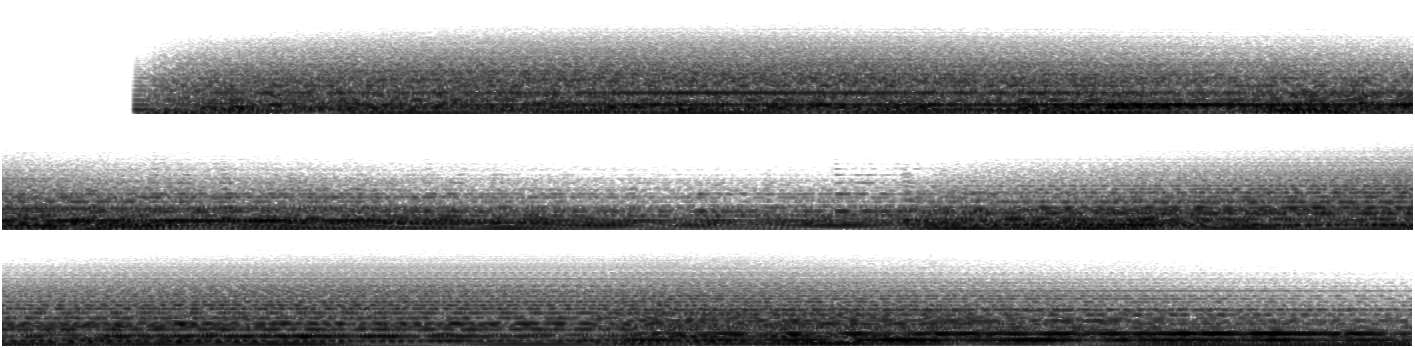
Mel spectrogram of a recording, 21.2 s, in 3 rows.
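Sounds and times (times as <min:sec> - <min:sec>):
Massive synthesizer: 0:00.7 - 0:21.1.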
